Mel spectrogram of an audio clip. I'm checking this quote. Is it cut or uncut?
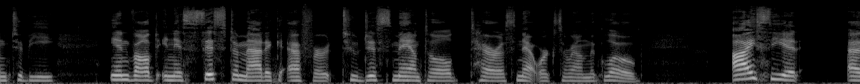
uncut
